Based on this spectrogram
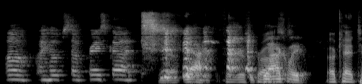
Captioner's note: laughs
